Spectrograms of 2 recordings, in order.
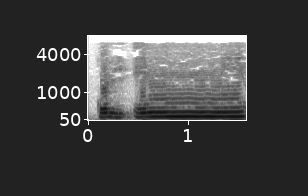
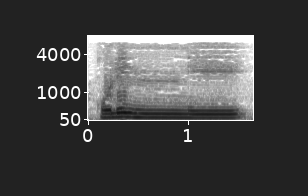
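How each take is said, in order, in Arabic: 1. همزة القطع تفصل بين الكلمتين. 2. الكلمتان متصلتان بلا همزة قطع.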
